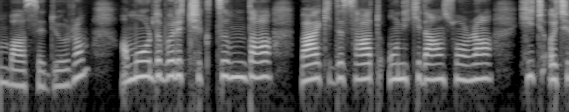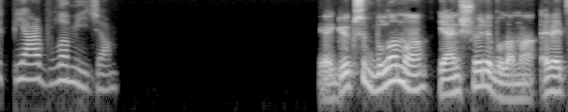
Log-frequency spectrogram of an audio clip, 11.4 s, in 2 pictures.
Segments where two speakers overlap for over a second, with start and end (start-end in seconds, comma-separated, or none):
none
